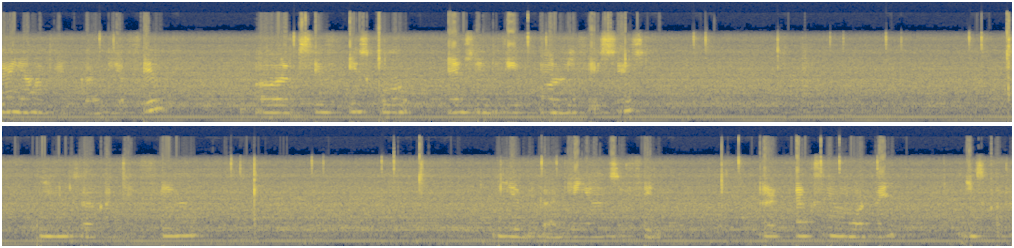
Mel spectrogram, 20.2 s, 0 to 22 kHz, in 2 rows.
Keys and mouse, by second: 1.0 click, 2.6 3, 2.9 click, 3.8 x, 6.2 1, 6.9 click, 8.3 shift+click, 8.8 shift+click, 9.7 shift+click, 10.7 f, 12.4 click, 13.2 shift+click, 13.9 shift+click, 14.8 f, 17.3 alt+z, 18.5 click, 19.6 g.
